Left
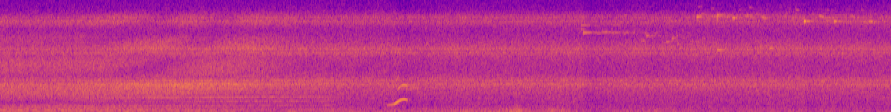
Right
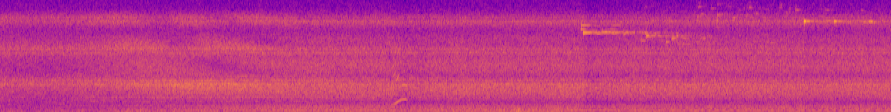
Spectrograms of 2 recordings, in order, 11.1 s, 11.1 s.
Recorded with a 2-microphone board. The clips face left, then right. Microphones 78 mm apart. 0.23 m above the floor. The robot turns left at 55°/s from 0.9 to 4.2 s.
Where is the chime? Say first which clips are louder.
Right 5 dB; 70° right (ahead or behind).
